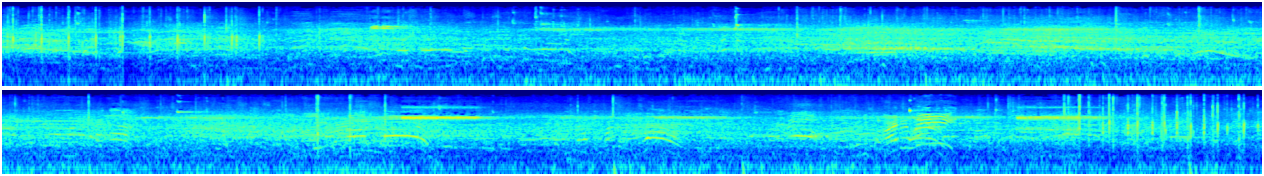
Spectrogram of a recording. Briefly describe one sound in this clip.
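A crowd chatters and calls out steadily in the background.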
